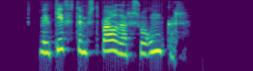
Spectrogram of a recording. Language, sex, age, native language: Icelandic, female, 30-39, Icelandic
